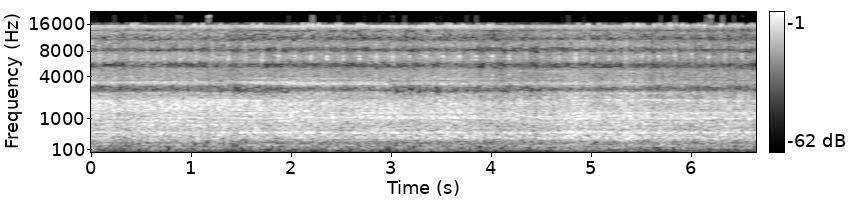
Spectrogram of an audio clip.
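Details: 2003 Chevrolet Lumina, Ecotec 3800 3.8 V6 at idle: light, fast tick over a whiny hiss from front of engine, owner suspects the alternator for the other noises; ticking source unclear.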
